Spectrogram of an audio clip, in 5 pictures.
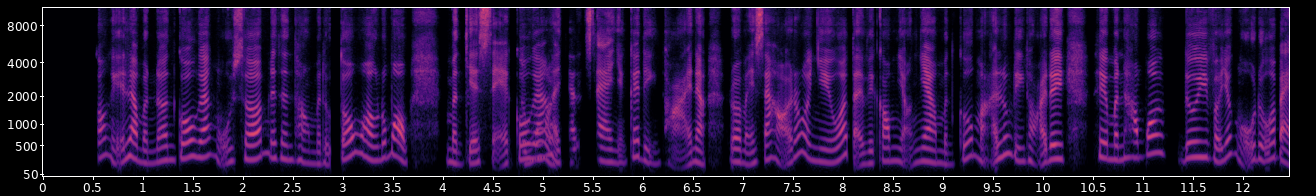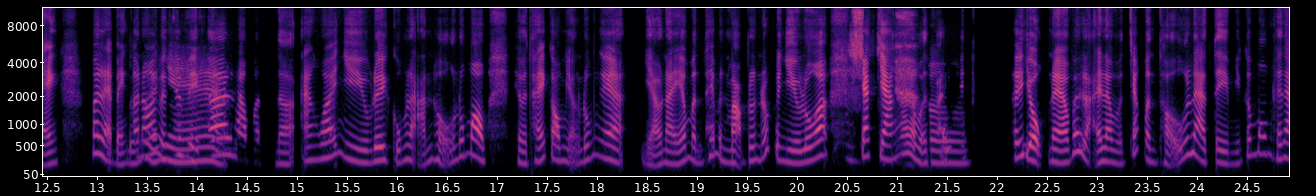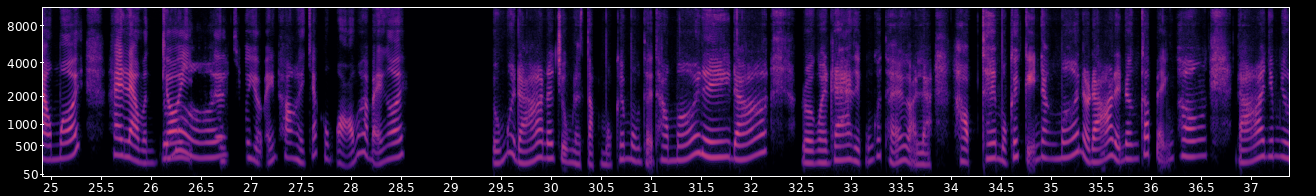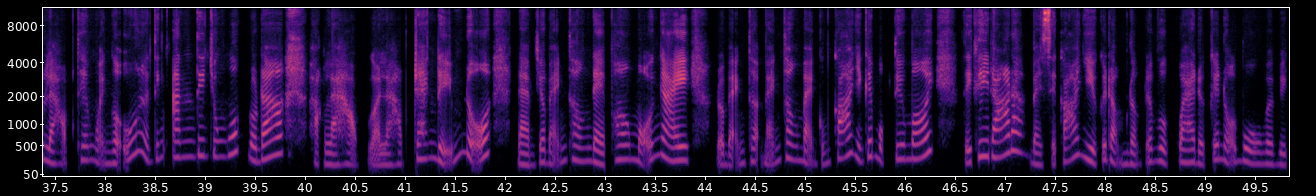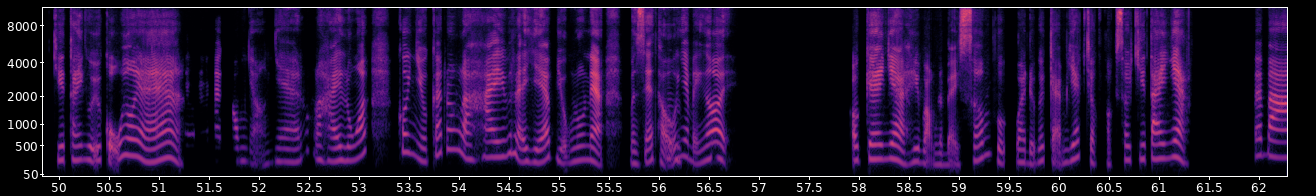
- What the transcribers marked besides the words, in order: tapping; unintelligible speech; "đi" said as "đươi"; other background noise; laugh; unintelligible speech; unintelligible speech
- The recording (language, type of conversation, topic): Vietnamese, advice, Làm sao để vượt qua cảm giác chật vật sau chia tay và sẵn sàng bước tiếp?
